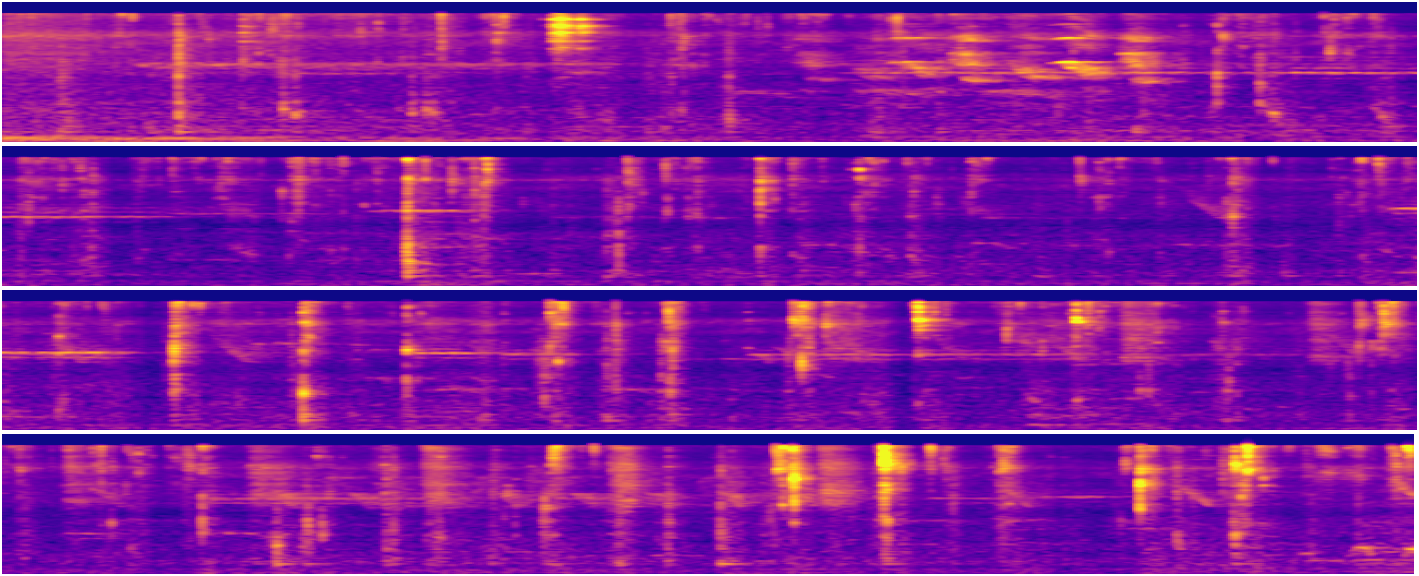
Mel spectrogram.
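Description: Chewing a mouthful of hard baked clay: faint, gritty crunches and clicks between the teeth, more frequent and sharper in the last few seconds.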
